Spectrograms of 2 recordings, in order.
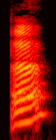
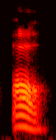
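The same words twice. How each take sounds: First: "A" thin and fronted, as in "cat"; light hamza. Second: "a" dark and backed, like "aw"; heavy hamza. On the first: Teacher stating how hamza should sound, light "A". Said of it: "أنطق صوت الهمزة". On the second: Teacher contrasting the wrong hamza, heavy dark "a". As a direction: say a heavy back "a". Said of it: "is not a". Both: Shown as a demonstration.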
